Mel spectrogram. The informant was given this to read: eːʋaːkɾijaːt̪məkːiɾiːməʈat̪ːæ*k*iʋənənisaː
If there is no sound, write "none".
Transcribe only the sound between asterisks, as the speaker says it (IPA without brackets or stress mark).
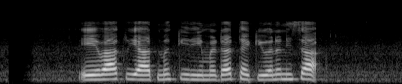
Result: k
